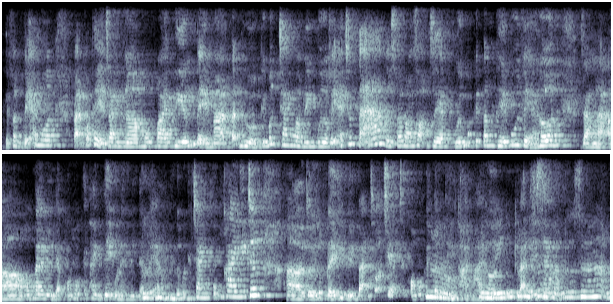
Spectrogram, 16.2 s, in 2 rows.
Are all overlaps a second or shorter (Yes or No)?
No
